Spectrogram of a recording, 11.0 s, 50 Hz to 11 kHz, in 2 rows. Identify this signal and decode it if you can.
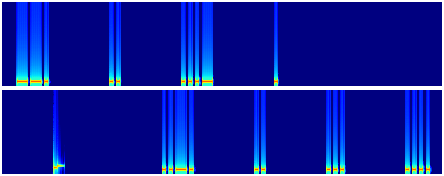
Morse code, heard as a keyed tone, about 28 wpm, spaced as for 10 wpm, 700 Hz. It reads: GIVE FISH
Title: 6x Character Spacing - Top 300 Words - 28wpm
